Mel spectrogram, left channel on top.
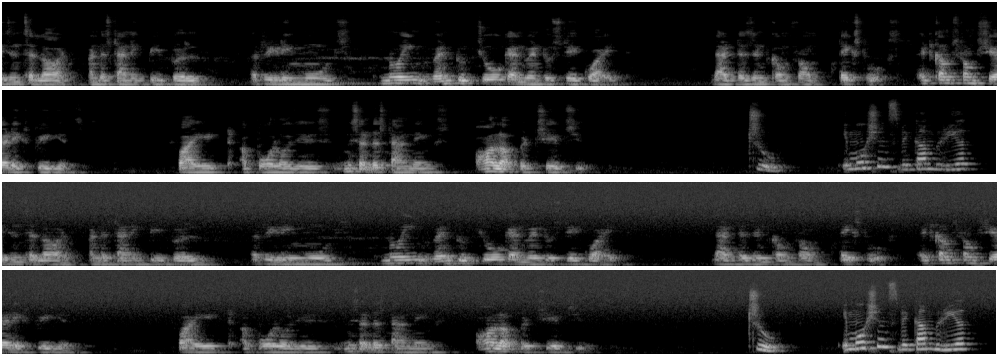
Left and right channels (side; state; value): right; noise; hiss, 10 dB below the sound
